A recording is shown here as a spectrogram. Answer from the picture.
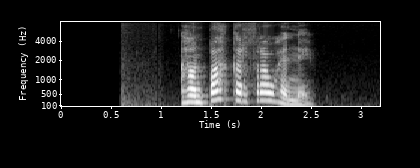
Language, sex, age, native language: Icelandic, female, 50-59, Icelandic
